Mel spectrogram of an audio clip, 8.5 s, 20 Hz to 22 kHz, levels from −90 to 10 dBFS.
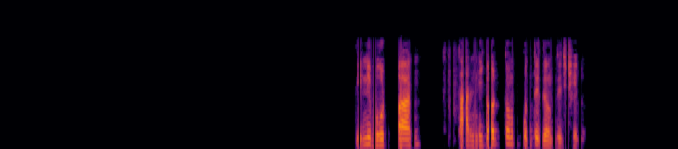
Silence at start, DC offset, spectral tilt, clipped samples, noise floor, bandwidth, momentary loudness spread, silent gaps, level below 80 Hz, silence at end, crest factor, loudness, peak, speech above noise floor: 4.45 s; under 0.1%; -5.5 dB/octave; under 0.1%; under -90 dBFS; 7.8 kHz; 12 LU; 4.90-4.97 s, 5.26-5.52 s; -56 dBFS; 1.25 s; 26 dB; -23 LUFS; -2 dBFS; over 67 dB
